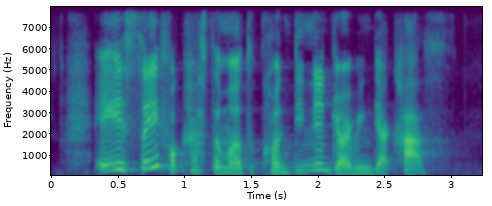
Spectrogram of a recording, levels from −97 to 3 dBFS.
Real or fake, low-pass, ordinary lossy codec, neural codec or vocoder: real; none; none; none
